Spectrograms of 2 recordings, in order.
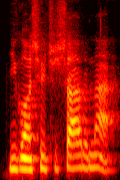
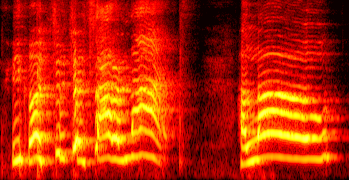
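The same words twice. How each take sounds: First: Low, quick, soft aside; muttered impatience. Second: High-pitched, insistent outburst; exasperated demand. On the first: Woman waiting on a man to flirt, muttered impatience. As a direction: mutter it under your breath, fast. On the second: Woman waiting on a man to flirt, exasperated outburst. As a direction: push it high and impatient, calling out. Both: Acted.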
